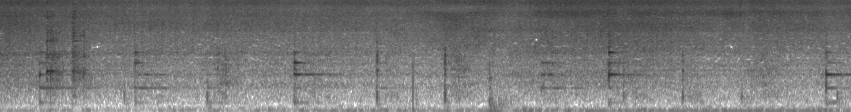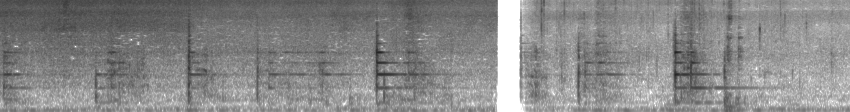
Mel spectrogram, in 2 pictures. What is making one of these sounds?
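A wooden ladle scrapes and knocks against a metal pot.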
